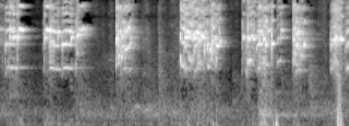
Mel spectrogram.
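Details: A rice finch's mating-stimulation song: dense, loud bursts of high squeaky twitter and buzzy notes, each about half a second long, with clear pauses between them and a few soft thuds.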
